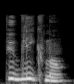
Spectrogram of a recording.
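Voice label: "publiquement", French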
